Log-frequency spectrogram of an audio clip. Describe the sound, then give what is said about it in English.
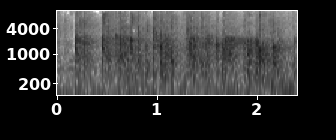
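Audience applause welcoming a speaker at a topology lecture: loud, dense, steady clapping that fills the whole stretch. “So let's welcome Jeff.”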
